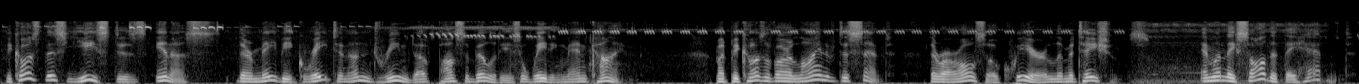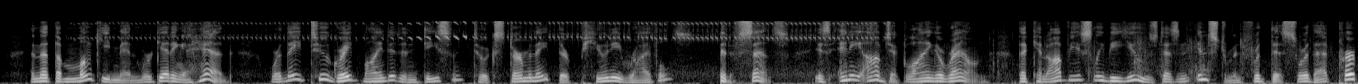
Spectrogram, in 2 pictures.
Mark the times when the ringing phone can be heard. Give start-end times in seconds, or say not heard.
not heard.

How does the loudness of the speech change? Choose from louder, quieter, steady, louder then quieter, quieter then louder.
steady.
